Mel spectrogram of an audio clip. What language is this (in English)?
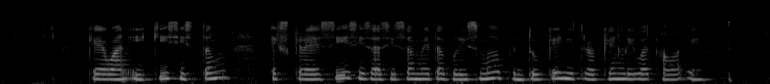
Javanese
